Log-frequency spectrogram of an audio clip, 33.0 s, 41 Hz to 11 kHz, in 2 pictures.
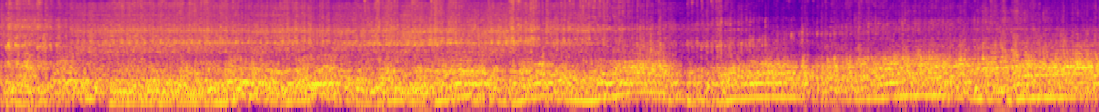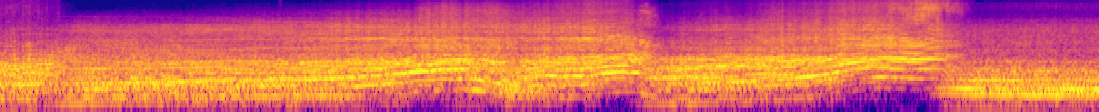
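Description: Exhaust of a 680 hp, 454-cubic-inch V8 in a GMMG-built 2002 Trans Am convertible. It runs steadily for about the first ten seconds, then drives off and accelerates, the engine pitch climbing in several rising sweeps in the last third.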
